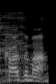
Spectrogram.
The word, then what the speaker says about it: Kazuma: Yeah, it's Kazuma. But Kazuma really, Asogi.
